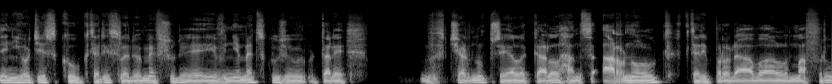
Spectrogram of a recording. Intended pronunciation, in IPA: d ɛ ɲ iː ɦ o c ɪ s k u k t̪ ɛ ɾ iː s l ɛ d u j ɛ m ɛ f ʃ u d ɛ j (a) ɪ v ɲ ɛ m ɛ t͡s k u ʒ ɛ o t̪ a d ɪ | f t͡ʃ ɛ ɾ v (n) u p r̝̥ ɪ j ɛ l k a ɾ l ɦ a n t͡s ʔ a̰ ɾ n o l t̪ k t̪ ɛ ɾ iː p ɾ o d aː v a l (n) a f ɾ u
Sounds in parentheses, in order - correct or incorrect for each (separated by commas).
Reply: incorrect, correct, incorrect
